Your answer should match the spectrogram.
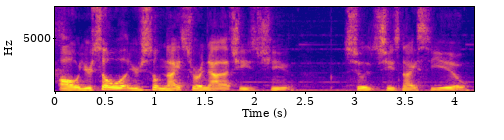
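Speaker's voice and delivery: normal talking voice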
